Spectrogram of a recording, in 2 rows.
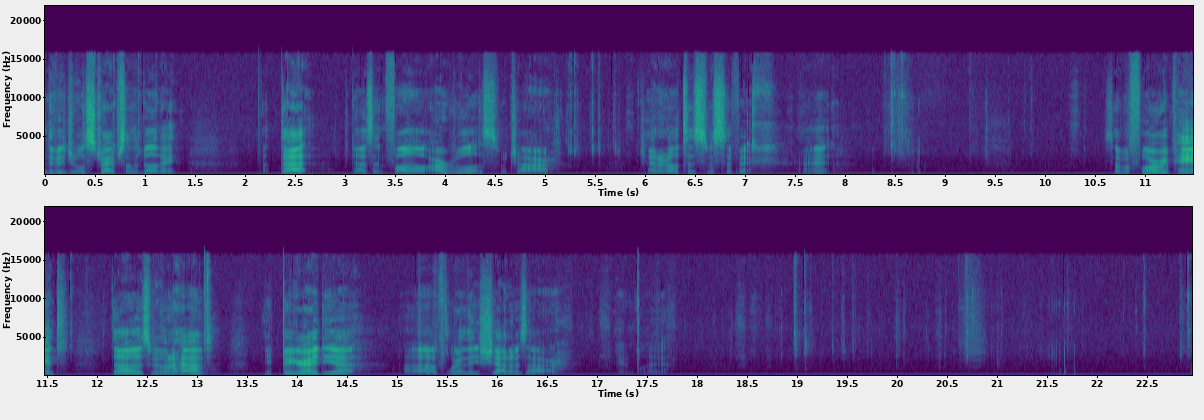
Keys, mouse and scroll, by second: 0.0 click, 0.6 [, 0.8 [, 3.2 click, 3.7 click, 4.0 click, 4.3 click, 4.5 click, 5.1 [, 5.3 [, 5.6 [, 6.0 click, 6.2 click, 7.7 click, 9.8 alt+click, 9.9 alt+click, 10.4 click, 11.0 click, 11.4 click, 11.4 alt+click, 15.2 [, 15.5 [, 16.4 click, 16.5 click, 16.8 click, 17.2 click, 17.9 click, 18.3 click, 18.8 click, 19.0 ], 19.4 ], 19.6 ], 20.1 click, 20.6 click, 22.4 alt+click.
